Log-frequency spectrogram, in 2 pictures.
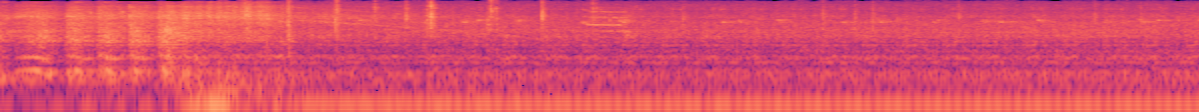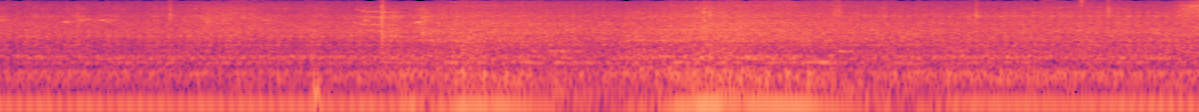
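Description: Car engine cranked by the starter and catching within about a second, then running at a steady idle, briefly louder around seven seconds in.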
